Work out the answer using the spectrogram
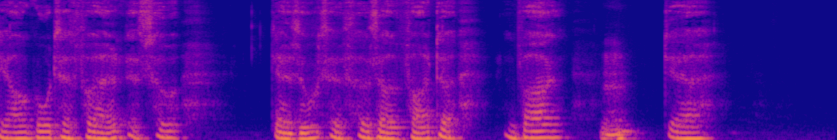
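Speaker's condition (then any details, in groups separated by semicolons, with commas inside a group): Parkinson's disease; in care home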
